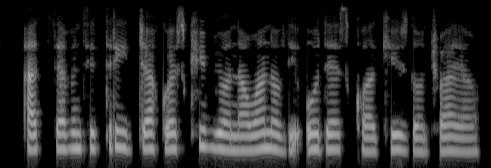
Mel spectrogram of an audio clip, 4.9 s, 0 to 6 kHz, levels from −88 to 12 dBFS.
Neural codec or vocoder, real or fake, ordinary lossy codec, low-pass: none; real; none; 5.4 kHz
